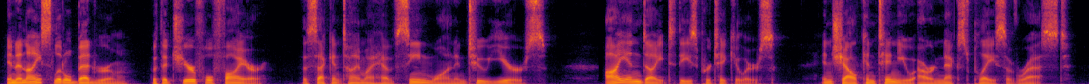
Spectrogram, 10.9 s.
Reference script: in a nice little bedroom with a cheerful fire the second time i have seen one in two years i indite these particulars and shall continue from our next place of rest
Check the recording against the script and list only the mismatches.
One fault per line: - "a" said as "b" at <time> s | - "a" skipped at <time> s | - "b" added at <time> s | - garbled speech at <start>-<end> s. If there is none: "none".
- "from" skipped at 9.1 s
